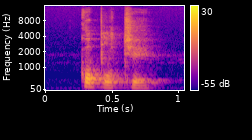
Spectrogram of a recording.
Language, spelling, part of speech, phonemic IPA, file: Dutch, koppeltje, noun, /ˈkɔpəlcə/, Nl-koppeltje.ogg
- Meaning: diminutive of koppel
